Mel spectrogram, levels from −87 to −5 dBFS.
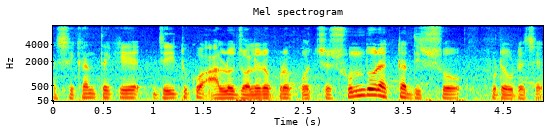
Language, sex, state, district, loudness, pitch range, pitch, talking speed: Bengali, male, West Bengal, North 24 Parganas, -17 LUFS, 100-115 Hz, 105 Hz, 160 wpm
